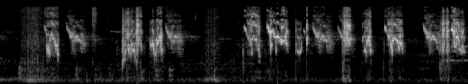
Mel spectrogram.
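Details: Pet budgerigars calling to get a pair into breeding condition: quick runs of chirps, squeaks and scratchy notes in irregular bursts, growing busier toward the end.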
